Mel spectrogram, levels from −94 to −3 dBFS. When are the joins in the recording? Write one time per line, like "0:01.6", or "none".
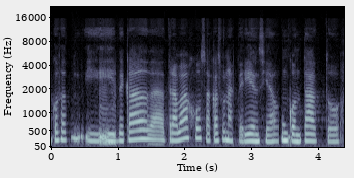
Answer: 0:01.0
0:03.4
